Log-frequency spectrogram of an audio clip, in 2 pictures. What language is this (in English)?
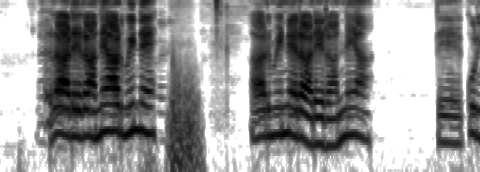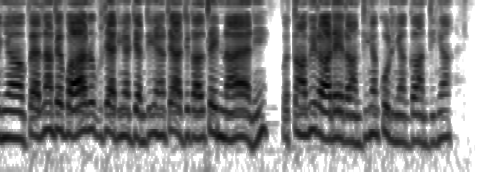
Dogri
